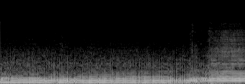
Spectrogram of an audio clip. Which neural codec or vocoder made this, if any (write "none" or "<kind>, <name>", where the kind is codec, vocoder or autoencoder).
vocoder, WaveNeXt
